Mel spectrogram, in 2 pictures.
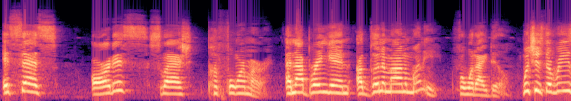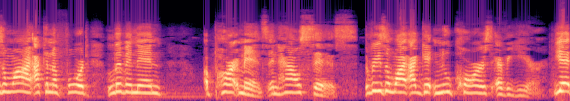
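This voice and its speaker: Heated woman ranting, fairly high voice. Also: fairly bright tone. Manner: emphatic and repetitive, acting out others' remarks. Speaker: vlogger telling a personal story. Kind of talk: heated, profane personal rant.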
